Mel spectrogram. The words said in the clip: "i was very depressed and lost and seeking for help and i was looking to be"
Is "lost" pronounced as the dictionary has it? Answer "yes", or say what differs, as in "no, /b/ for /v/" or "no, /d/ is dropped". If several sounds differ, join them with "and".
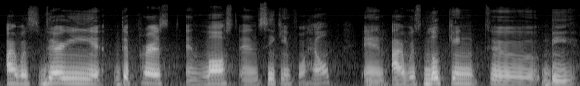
yes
